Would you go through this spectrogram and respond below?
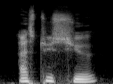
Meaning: astute
- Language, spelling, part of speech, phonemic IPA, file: French, astucieux, adjective, /as.ty.sjø/, Fr-astucieux.ogg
